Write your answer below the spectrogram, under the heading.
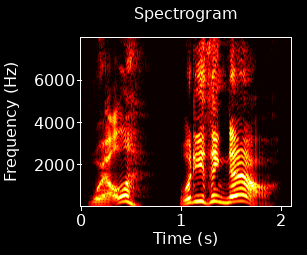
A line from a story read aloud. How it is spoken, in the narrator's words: I gasped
